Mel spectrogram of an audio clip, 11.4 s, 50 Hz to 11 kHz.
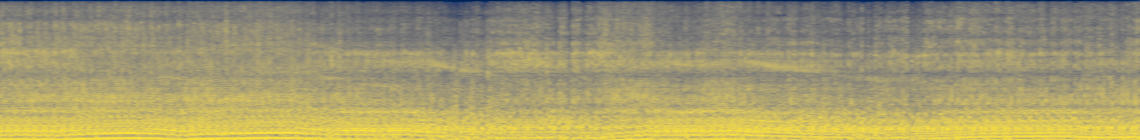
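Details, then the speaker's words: BMW E36 freshly fitted with a turbo and no tune, smoking heavily, previously gutless with rod knock blamed for stink: loud, deep note surging and lumping irregularly at low revs, running really rough; raw turbo sound. "It's definitely running really rough."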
